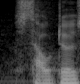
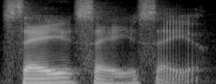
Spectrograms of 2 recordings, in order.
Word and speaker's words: sagde: Saude, sagte, many ways to get it wrong. Say.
